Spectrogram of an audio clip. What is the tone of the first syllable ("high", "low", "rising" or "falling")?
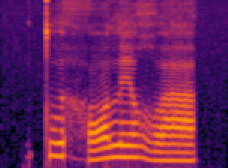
high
